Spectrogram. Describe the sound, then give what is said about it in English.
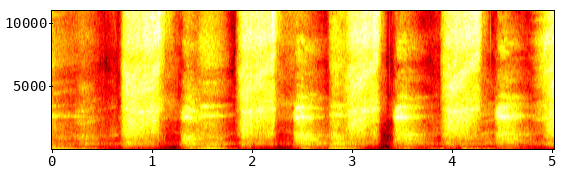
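Forceful breathing in and out through the mouth during an exercise workout: many quick, loud, hissing breaths in a steady rhythm, with no talking. “So with this one, you're going to breathe in the mouth, out the mouth. In.”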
